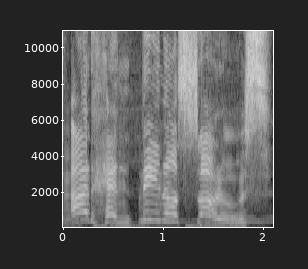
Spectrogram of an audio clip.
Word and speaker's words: Argentinosaurus: Deo I'm the Argentinosaurus wao that that is a big name for a big Dino I have to break it up to say it right R gen teen o s us that's me so I'm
